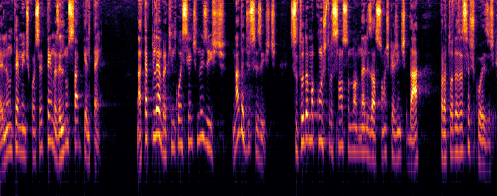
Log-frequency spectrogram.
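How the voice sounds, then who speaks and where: A Brazilian man teaching a live workshop from a stage, lively and shifting his intonation as he talks straight to the audience. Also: fairly high pitch, slightly rough. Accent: Brazilian Portuguese. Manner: animated, shifts intonation to address the audience directly. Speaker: NLP and hypnosis trainer. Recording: long hall reverb on a stage voice.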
